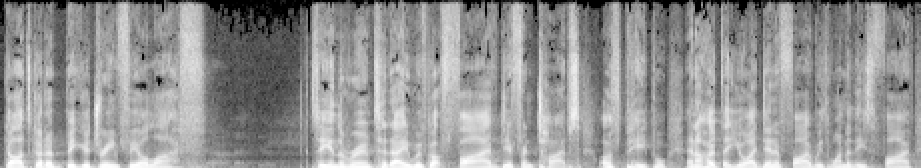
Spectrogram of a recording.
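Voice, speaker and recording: A middle-aged man preaching a sermon, telling a story and building to loud exclamations. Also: mid-range voice. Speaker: pastor.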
